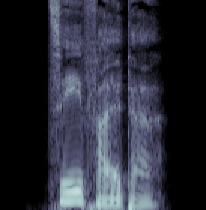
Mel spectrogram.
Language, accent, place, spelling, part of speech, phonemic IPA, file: German, Germany, Berlin, C-Falter, noun, /ˈtseːfaltɐ/, De-C-Falter.ogg
- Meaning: comma butterfly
